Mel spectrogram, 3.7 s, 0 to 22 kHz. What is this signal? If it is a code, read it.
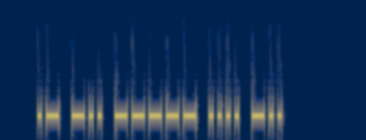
Morse code, heard as a keyed tone, about 28 wpm, 700 Hz. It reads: AD0HD
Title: USA Call Signs - 5 Characters - 28wpm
